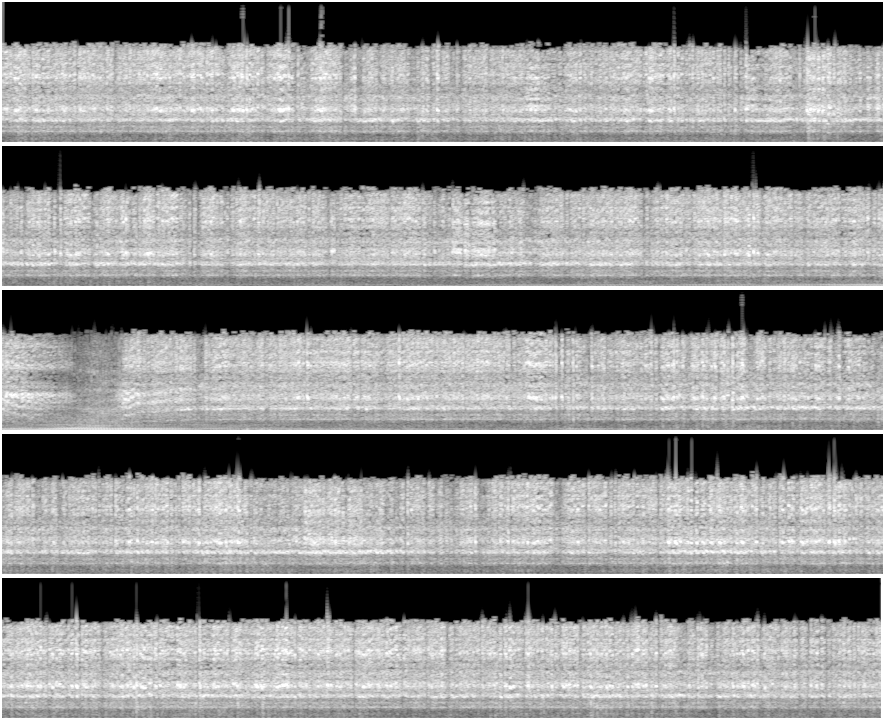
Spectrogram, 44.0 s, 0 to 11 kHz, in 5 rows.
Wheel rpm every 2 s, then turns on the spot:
230, 230, 230, 230, 230, 240, 230, 230, 210, 110, 230, 230, 230, 230, 230, 230, 230, 230, 230, 240, 230, 240.
none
